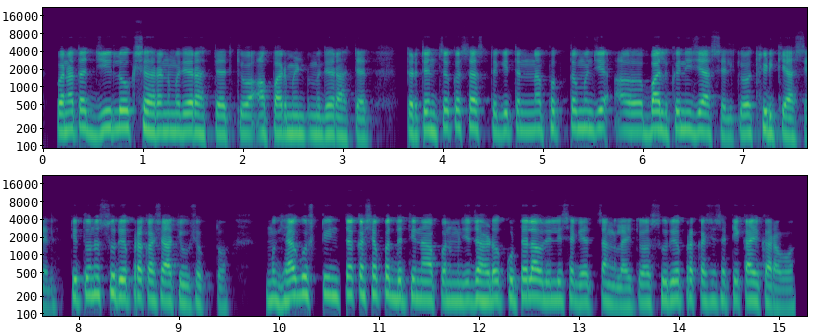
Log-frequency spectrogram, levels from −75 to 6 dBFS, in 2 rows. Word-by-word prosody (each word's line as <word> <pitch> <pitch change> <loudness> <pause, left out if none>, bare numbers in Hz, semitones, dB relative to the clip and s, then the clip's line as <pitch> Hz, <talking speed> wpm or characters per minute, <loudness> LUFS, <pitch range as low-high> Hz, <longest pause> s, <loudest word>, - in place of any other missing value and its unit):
पण 180 0 +4
आता 190 +2 +3
जी 190 +4 +1
लोक 200 -1 +3
शहरांमध्ये 180 -1 +2
राहत 170 -1 -2
आहेत 165 -1 +1
किंवा 165 -1 -1
अपार्टमेंटमध्ये 165 -1 -1
राहतात, 150 -2 -3 0.4
तर 170 -1 +1
त्यांचं 190 0 +1
कसं 205 0 +2
असतं 195 -2 -6
की 180 - +1
त्यांना 185 0 -2
फक्त 195 0 -5
म्हणजे 195 0 +1
अ, 180 -1 -1
बाल्कनी 190 0 +2
जी 180 - +1
असेल, 170 -4 0
किंवा 165 0 0
खिडकी 165 -3 0
असेल 140 -3 -3 0.2
तिथूनच 205 +2 0
सूर्यप्रकाश 190 -4 +2
आत 165 -1 +5
येऊ 155 -2 -2
शकतो. 150 -2 -10 0.4
मग 175 - -2
ह्या 180 +4 +6
गोष्टींचा 210 -1 +1
कशा 215 0 +4
पद्धतीनं 185 -2 +1
आपण 175 0 -1
म्हणजे 170 0 -2
झाडं 175 0 +2
कुठं 190 0 +2
लावलेली 175 -2 +3
सगळ्यात 160 -3 -3
चांगलं 155 -5 -2
आहे? 135 - -4
किंवा 160 +2 -2
सूर्यप्रकाशासाठी 175 0 -2
काय 175 0 +3
करावं? 135 -5 -4
175 Hz, 185 wpm, -22 LUFS, 165-190 Hz, 0.4 s, ह्या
